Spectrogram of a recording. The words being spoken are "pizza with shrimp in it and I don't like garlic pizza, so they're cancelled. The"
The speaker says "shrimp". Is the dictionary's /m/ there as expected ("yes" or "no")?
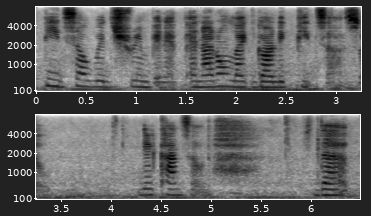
yes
